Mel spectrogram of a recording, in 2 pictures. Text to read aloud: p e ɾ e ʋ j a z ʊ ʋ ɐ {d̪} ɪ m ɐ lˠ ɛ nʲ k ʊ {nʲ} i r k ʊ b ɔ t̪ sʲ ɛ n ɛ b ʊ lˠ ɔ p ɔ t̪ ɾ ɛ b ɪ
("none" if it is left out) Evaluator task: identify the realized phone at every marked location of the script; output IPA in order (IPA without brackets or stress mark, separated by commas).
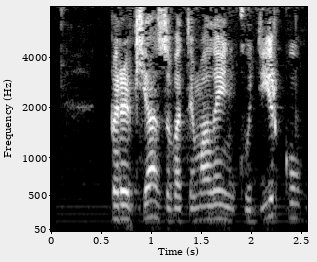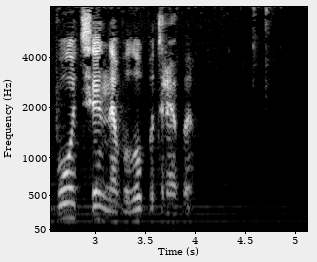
t̪, dʲ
